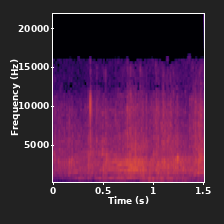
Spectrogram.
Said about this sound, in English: Come on, clap your hands with me with some boldness and some strength.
